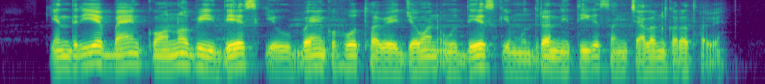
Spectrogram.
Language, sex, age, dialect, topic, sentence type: Bhojpuri, male, 18-24, Northern, banking, statement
